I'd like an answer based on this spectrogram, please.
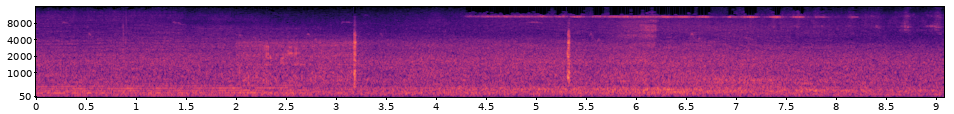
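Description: Steady vehicle and road-traffic rumble and hiss, with a low engine hum that fades out a couple of seconds in. Two sharp clicks about three and five seconds in.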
